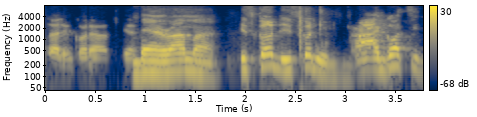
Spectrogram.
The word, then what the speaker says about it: Benrahma: If I pronounce his name wrong, now Benarama, what that they got out here. Benrahma.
